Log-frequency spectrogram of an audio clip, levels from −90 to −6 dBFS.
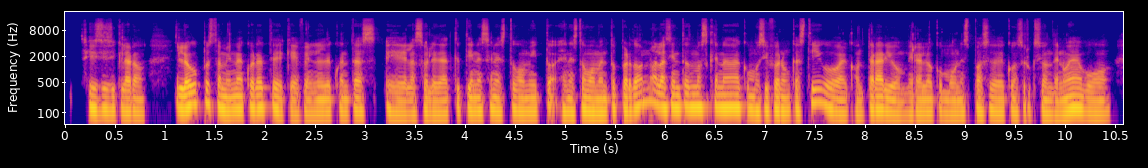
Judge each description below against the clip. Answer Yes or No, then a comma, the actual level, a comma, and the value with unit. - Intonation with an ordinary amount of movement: Yes, average, 3.5 semitones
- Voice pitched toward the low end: Yes, low, 110 Hz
